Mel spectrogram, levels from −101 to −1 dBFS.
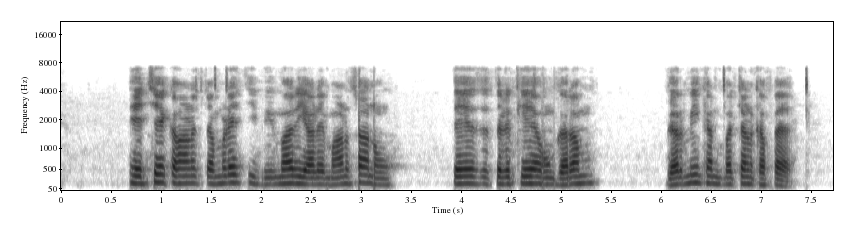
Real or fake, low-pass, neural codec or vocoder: fake; 7.2 kHz; vocoder, 22.05 kHz, 80 mel bands, WaveNeXt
